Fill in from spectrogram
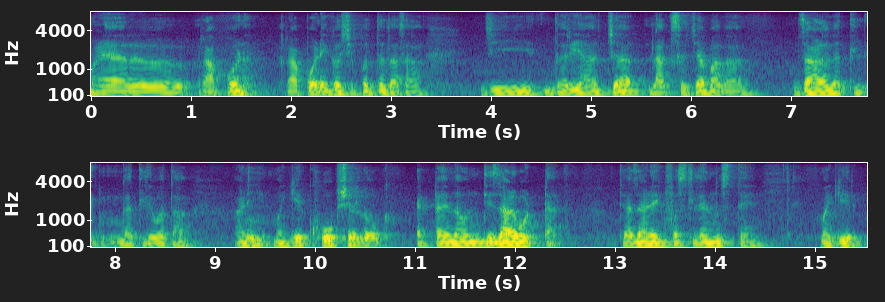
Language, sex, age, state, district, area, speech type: Goan Konkani, male, 30-45, Goa, Salcete, rural, spontaneous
